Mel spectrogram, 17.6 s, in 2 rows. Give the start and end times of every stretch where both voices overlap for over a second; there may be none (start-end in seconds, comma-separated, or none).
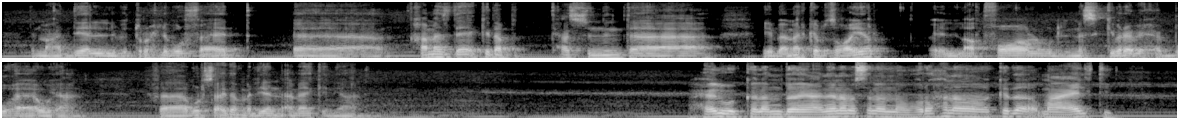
none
